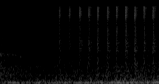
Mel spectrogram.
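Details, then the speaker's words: Kingdura 48,000 BTU propane pyramid patio heater with quartz glass tube, igniter button pressed repeatedly after over 2 minutes purging air: rapid crisp ticking about eleven clicks a second, no flame whoosh; igniter sparks but pilot won't light. "We're still not getting any juice here. Um, it does suggest, even though I know that you can see the crackle and hear the crackle, that you, it tells you that you should then, um, put a long stem lighter through the glass tube to light the pilot."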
